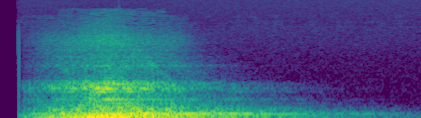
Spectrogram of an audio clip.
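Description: Deep whoosh sound effect of an animated logo sting. It swells in suddenly, peaks about half a second in, then fades away over the next second.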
